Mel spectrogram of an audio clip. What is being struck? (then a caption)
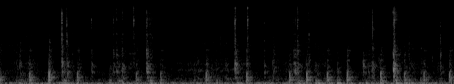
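Plastic stenotype keyboard. Fingertips of both hands press and tap the keys of a grey plastic stenotype keyboard with a hollow housing while typing. A quick, uneven patter of soft, hollow clicks and thuds is heard, mostly low in tone with occasional brief bright ticks, each dying away almost at once.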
